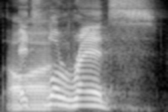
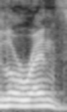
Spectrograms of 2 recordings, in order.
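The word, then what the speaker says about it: Lorentz: It's Lawrence. Enough. So it's both because Mark Masters they have a thing on TSN about how to say the name. It's actually Lorenz.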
